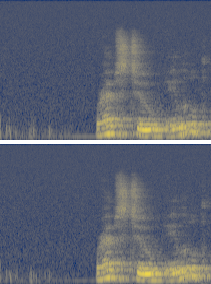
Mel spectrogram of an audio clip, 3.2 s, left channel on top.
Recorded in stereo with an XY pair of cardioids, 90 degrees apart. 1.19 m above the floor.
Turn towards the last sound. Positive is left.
turn(degrees=-25)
